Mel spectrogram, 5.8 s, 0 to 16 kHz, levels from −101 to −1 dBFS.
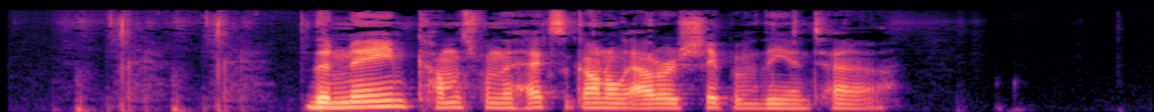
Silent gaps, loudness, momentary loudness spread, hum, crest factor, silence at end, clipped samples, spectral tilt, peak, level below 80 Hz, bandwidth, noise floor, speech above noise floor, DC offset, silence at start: none; -18 LUFS; 21 LU; none; 20 dB; 1.3 s; under 0.1%; -4.5 dB/octave; 0 dBFS; -56 dBFS; 11.5 kHz; -75 dBFS; 58 dB; under 0.1%; 0.4 s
